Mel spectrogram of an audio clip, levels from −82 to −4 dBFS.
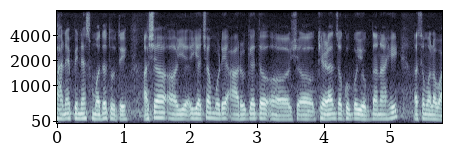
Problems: constant background noise, background conversations at intervals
